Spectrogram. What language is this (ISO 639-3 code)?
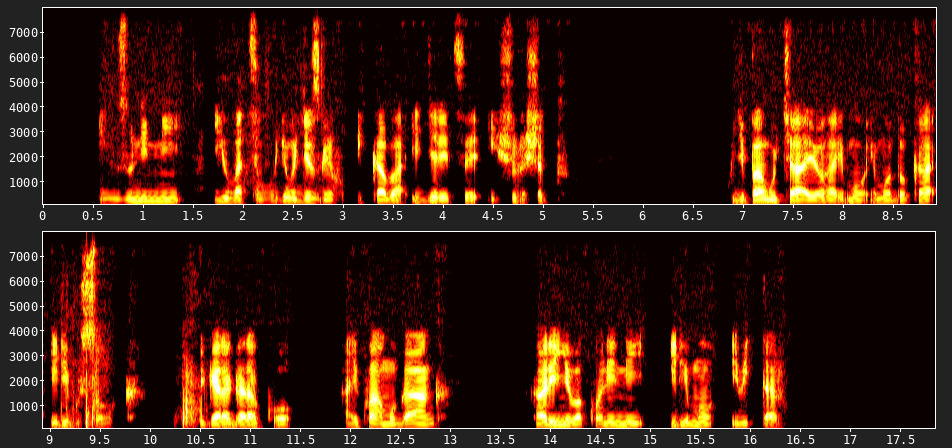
kin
